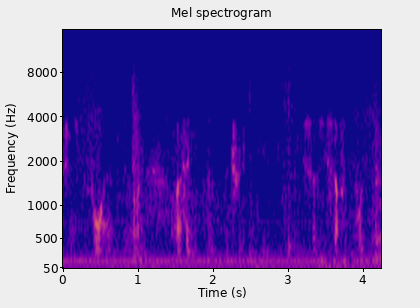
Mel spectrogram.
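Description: Quiet, indistinct speech, with a steady low hum underneath.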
